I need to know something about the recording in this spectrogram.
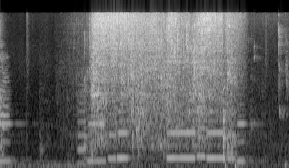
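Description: Food sizzling in hot oil in a pan: a dense hiss that starts a little after a second in and cuts off shortly before the end, with light background music underneath.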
